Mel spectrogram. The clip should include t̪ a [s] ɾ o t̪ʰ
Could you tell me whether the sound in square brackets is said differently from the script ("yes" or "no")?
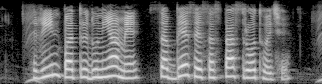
no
